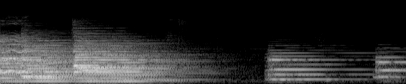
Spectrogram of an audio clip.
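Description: Grand piano accompaniment to an art song. A sung soprano note ends at the start, a loud piano chord just under a second in rings and dies away to a brief hush, then two quieter piano chords follow about a second apart.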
